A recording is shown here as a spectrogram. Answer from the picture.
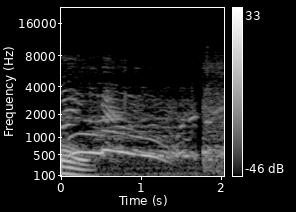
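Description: A man's drawn-out wordless exclamation sliding down in pitch and ending about half a second in, overlapped by a higher, wailing cry that also slides down and fades just over a second in.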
